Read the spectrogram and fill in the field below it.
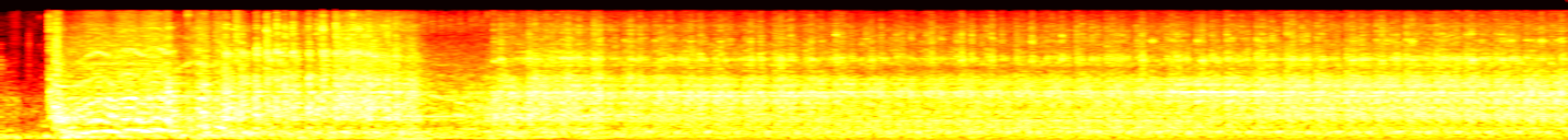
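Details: Bus diesel engine on first start after a water pump replacement, checked for coolant leaks: fires up promptly and settles into a steady, even idle with no knocks or odd noises. Normal start and idle.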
